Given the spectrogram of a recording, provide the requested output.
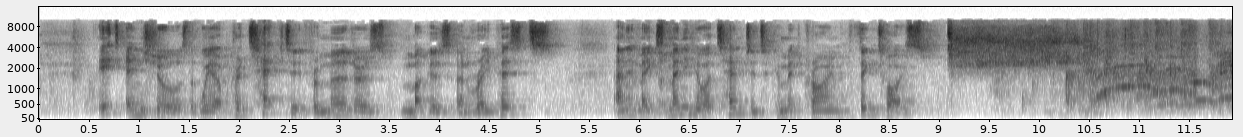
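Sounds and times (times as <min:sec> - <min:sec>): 
speech: 0:00.6 - 0:05.2, 0:05.8 - 0:09.2
cheers and whistles: 0:09.1 - 0:11.9
large crowd clapping: 0:09.3 - 0:11.9.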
